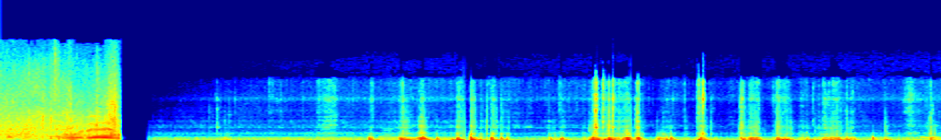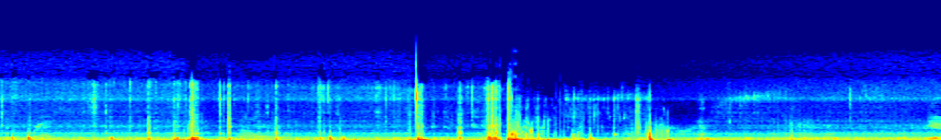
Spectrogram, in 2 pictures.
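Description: A brief loud burst of voice and wind, then, heard from a camera inside it, a clear plastic fish trap being handled out of the water: muffled, irregular knocks and taps on the plastic, clustered between about three and eleven seconds in.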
